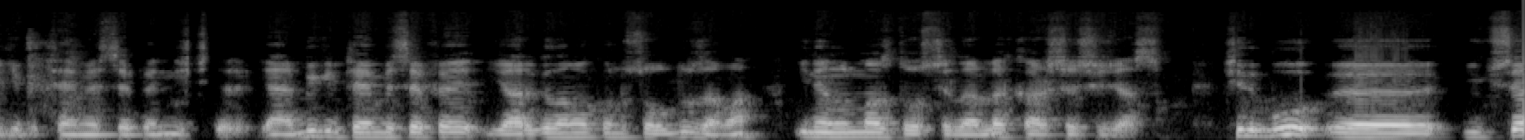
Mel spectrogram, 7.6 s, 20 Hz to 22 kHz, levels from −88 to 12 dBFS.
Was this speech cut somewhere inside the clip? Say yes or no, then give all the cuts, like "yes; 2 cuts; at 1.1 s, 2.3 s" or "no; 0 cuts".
yes; 2 cuts; at 3.9 s, 6.0 s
